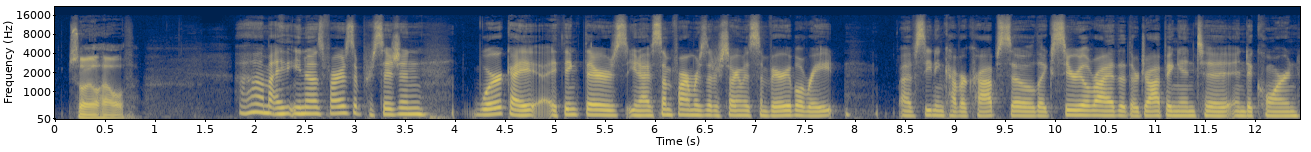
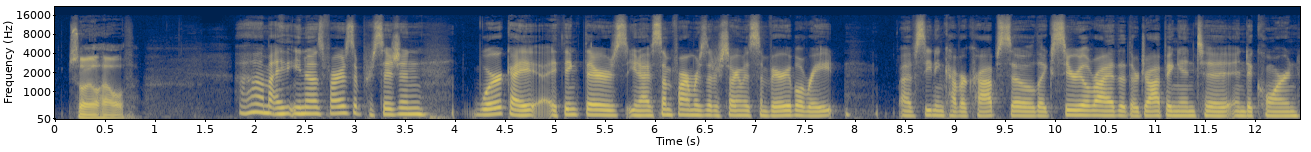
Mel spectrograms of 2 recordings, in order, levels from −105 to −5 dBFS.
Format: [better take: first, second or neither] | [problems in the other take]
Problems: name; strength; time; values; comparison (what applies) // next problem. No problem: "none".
neither | none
